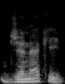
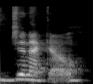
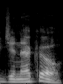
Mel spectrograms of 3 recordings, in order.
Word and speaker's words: Janecko: is that the Cur is that the correct correct pronunciation it's janeko geneco janeco and as you're watching this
